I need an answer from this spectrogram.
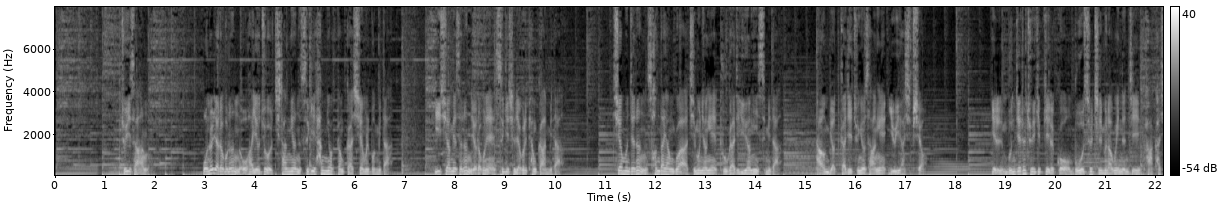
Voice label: Korean, Korean Male

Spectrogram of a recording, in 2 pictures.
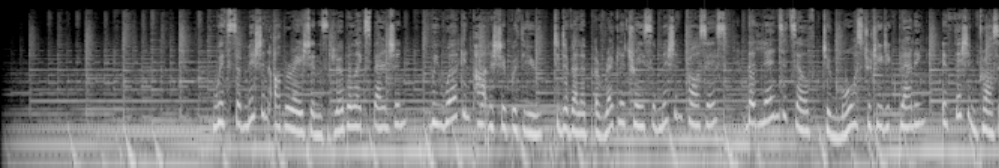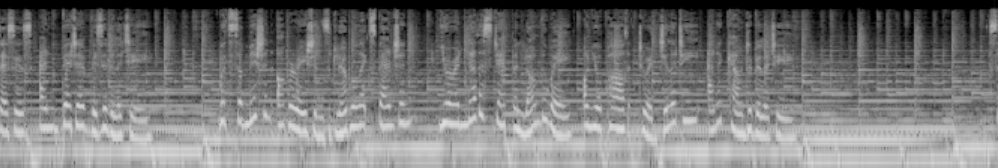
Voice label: Asian English Corporate Video

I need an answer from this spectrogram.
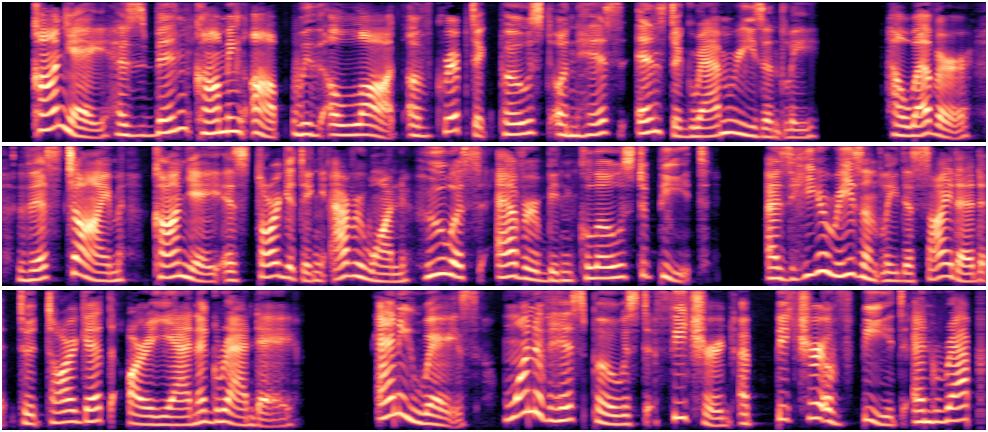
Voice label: Filipino English Youtube Narration

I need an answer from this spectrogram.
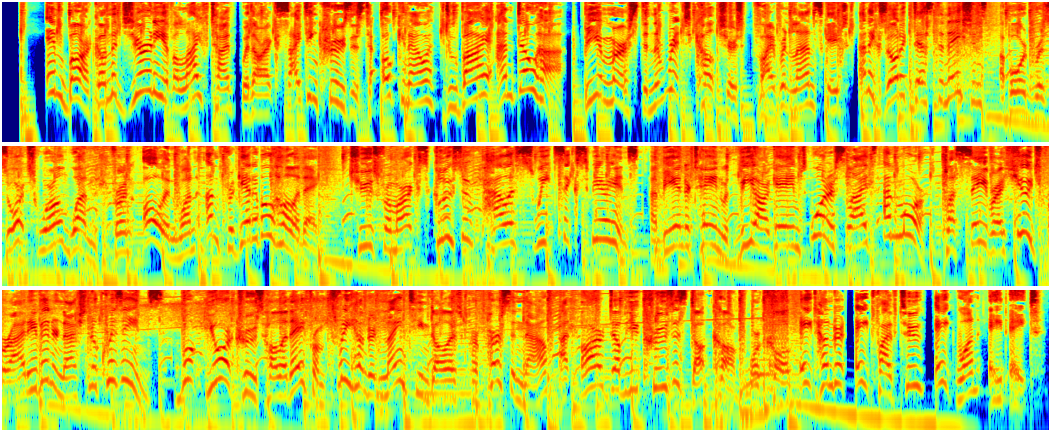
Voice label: Asian English; RW Cruise

